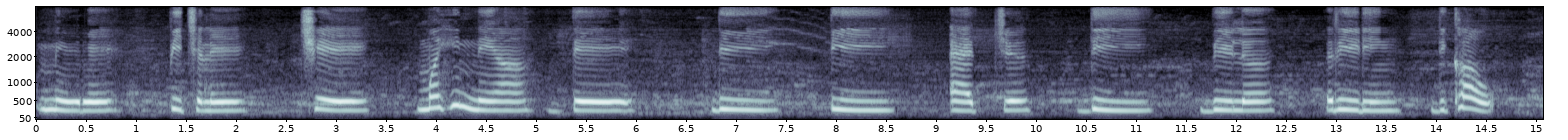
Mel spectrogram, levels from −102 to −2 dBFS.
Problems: constant background noise, continuous background conversations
